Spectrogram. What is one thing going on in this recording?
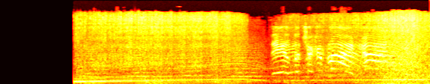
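A race car engine revs up and speeds away.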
